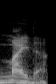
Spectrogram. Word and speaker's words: Mayra: So we have with us Mayra, and it is said that Mayra is pronounced Mayda.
